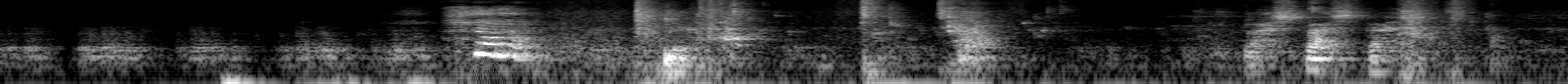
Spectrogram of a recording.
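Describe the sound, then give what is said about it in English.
Water sloshes and splashes in a bubble bath in irregular bursts as a child splashes, moderately loud, with soft voices talking intermittently underneath. “How's the bubbles going?”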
